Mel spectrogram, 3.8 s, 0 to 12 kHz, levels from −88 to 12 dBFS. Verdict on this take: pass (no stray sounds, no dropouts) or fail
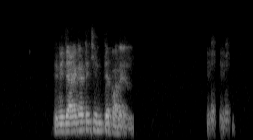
fail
